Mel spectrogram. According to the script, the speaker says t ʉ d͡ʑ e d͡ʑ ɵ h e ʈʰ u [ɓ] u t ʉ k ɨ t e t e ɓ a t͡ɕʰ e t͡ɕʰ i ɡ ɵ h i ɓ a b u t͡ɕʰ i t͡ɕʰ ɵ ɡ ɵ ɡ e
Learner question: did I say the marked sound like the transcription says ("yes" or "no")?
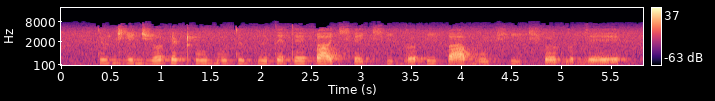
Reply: yes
